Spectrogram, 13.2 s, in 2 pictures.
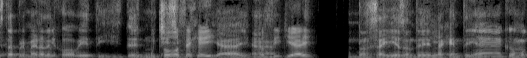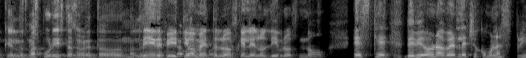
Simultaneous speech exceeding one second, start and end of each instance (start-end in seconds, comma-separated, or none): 2.0-3.6, 8.3-9.7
